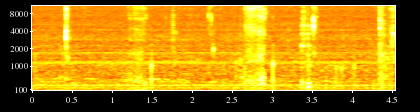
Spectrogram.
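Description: Mouth sounds of a person eating: chewing and lip smacks with a few sharp clicks, and a longer, noisier mouth sound about two and a half seconds in.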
